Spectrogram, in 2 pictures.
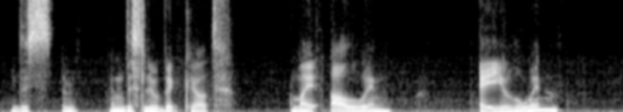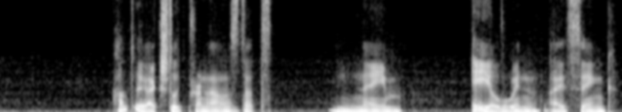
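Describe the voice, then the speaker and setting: A man giving relaxed, rambling gameplay commentary, full of fillers and restarts. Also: low voice. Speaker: gameplay streamer.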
